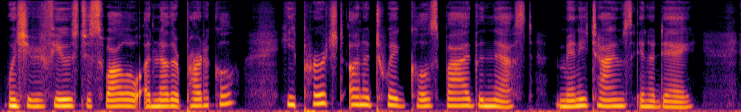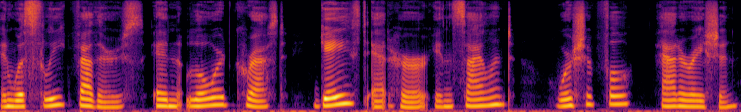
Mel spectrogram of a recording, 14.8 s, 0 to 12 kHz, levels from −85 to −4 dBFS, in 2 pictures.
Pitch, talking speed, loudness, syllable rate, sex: 200 Hz, 140 wpm, -20 LUFS, 4.4 syllables/s, female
